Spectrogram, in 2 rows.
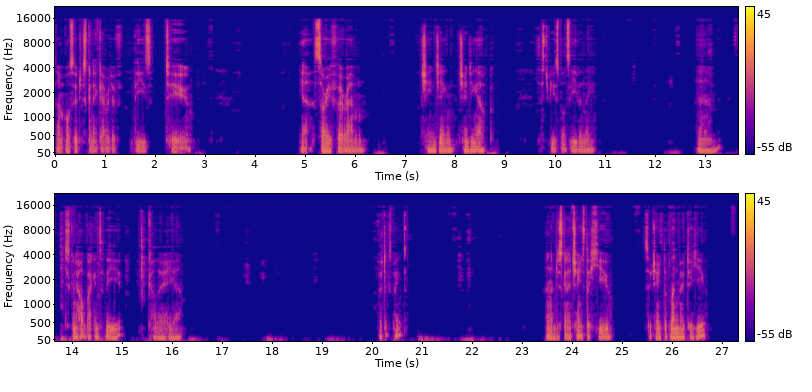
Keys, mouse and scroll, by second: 0.2-7.2 drag, 8.1-9.3 drag, 9.8-10.1 scroll down 5, 10.1-12.7 middle drag, 12.7 scroll down 6, 12.9 middle click, 13.8 ctrl+shift+click, 15.1 q, 16.0 Tab, 17.6 Tab, 18.9 Tab, 21.4 n, 23.4-26.4 drag.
